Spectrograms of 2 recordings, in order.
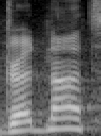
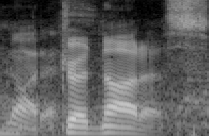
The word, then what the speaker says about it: Dreadnoughtus: You discovered dreadnoughts, is that correct? Did I say it wrong? Dreadnoughtus.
